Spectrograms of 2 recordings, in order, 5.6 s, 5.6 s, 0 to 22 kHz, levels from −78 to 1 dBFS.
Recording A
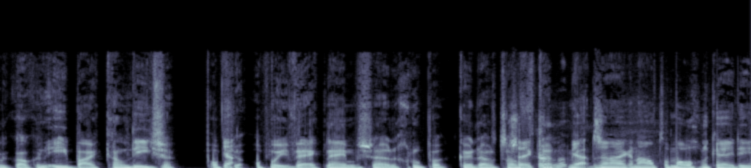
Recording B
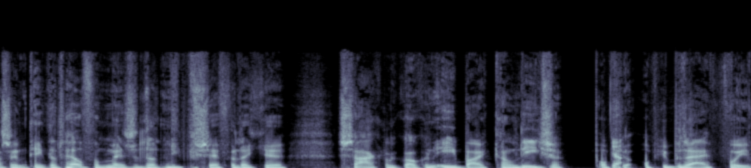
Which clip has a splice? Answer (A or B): A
